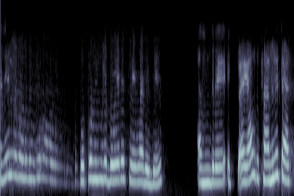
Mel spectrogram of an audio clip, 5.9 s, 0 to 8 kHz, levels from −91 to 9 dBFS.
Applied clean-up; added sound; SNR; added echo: neural mask model DeepFilterNet 3.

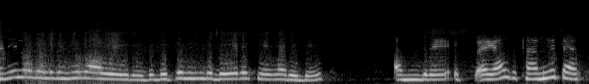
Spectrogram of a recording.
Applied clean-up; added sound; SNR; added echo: neural separator model SepFormer DNS4.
